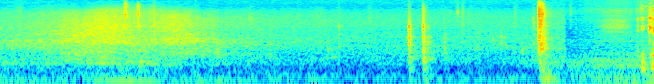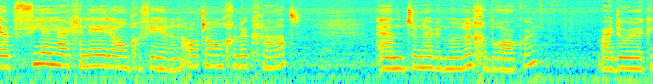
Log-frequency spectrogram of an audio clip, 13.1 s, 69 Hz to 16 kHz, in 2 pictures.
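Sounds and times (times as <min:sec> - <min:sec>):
car driving past: 0:00.0 - 0:04.1.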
